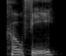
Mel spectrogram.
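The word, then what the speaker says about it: Ko-fi: uh donate to that there's my coof fee that's how they want pronounced according to their tweet unless they bring out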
